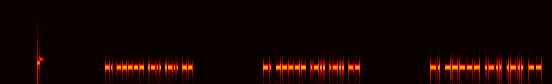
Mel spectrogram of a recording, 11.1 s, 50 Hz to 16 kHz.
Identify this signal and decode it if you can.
Morse code, heard as a keyed tone, about 35 wpm, 700 Hz. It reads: N0LLM N0LLM N0LLM
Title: Speed Racing - USA 1x3 Call Signs 28wpm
